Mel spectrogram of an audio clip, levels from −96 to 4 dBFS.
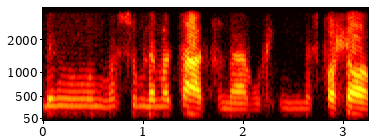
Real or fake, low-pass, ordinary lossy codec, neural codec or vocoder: real; 3.6 kHz; none; none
